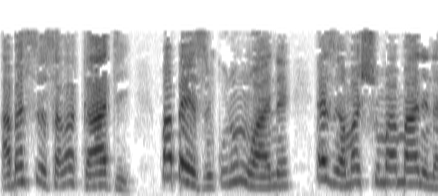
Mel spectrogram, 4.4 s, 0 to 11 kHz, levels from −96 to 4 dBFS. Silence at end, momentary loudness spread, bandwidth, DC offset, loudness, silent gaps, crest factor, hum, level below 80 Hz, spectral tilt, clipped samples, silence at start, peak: 0 s; 14 LU; 6.6 kHz; under 0.1%; -24 LUFS; none; 20 dB; none; -84 dBFS; -2 dB/octave; under 0.1%; 0 s; -4 dBFS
